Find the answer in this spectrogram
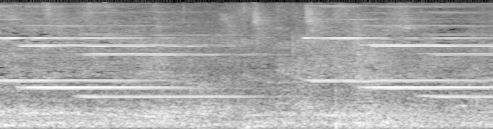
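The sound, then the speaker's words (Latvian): A bell rings before a vote in parliament, heard as two long stretches of sustained, shimmering tones over a steady background hubbub. “Lūdzu zvanu.”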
